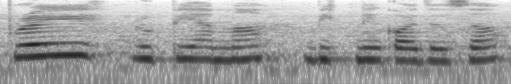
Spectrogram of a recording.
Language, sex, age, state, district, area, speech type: Nepali, female, 18-30, West Bengal, Darjeeling, rural, spontaneous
